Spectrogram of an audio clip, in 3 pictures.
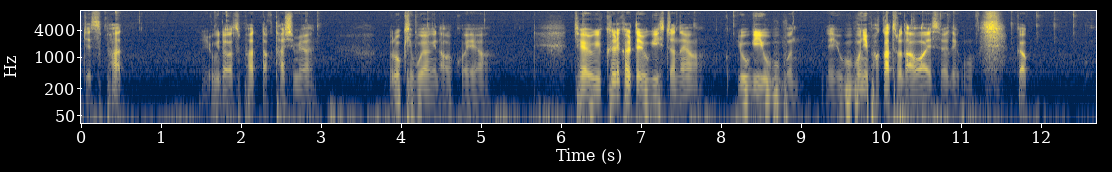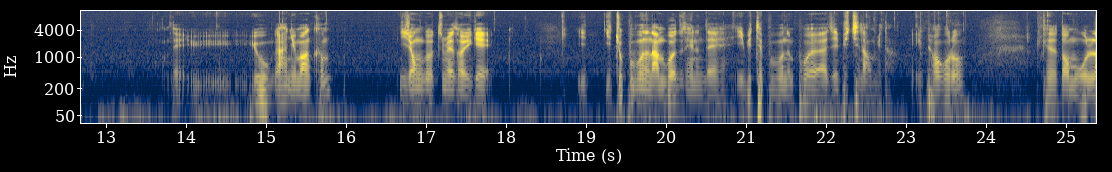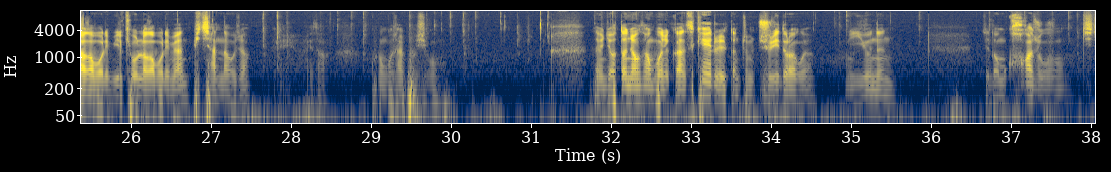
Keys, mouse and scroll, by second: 2.8 shift+middle click, 10.4 shift+middle click, 22.5 shift+middle click, 24.3 m, 27.7 Escape, 28.4 shift+middle click, 29.6 shift+middle click, 30.7 s, 34.7 ctrl+click, 37.4 shift+middle click.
